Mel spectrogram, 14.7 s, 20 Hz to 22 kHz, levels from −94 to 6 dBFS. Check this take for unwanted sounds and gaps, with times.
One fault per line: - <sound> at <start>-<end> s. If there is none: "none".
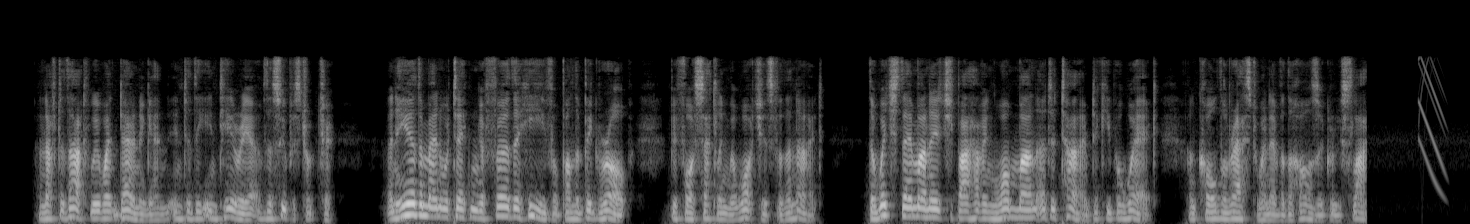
- chirp at 14.2-14.5 s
